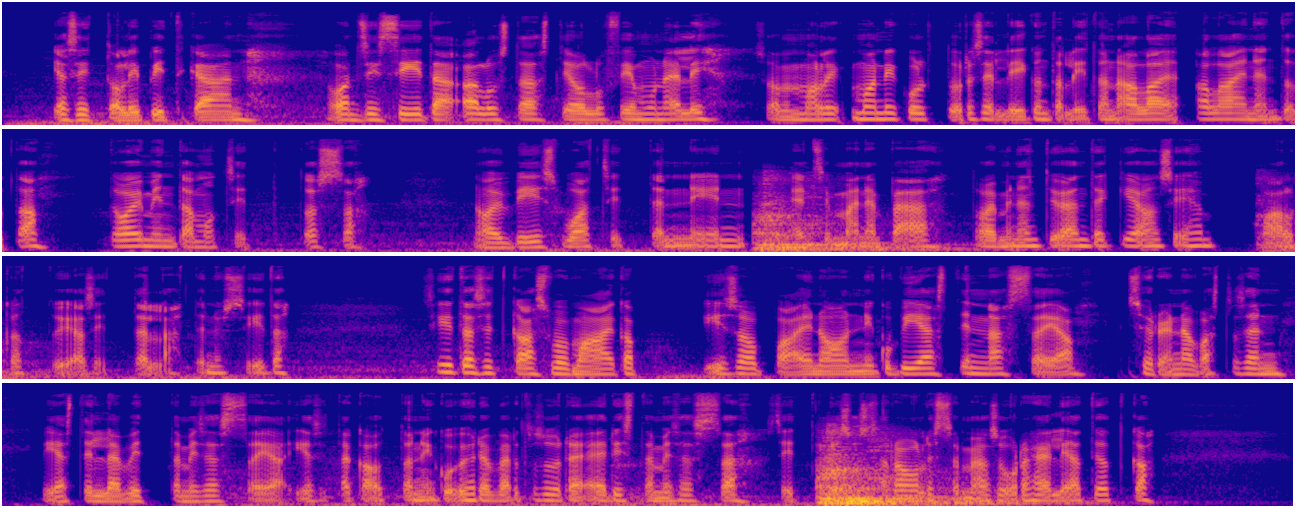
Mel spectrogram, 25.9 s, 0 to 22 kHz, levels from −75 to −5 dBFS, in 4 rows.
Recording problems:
household noises; loud; throughout; 3 dB below the speech

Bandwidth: 15.5 kHz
